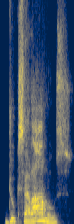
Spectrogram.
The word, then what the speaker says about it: duxeramus: Duxeramus, there's the accent, versus duxerant.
